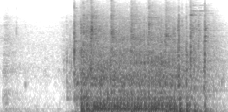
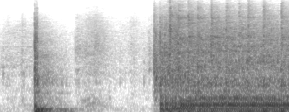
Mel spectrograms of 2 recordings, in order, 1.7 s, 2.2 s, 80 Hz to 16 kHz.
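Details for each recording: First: Husqvarna 240 chainsaw with chain brake engaged (as from kickback): fires and roars about a second then dies as throttle loads the clutch against the locked chain. Chain brake engaged. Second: Husqvarna 240 chainsaw, hard to start and not staying running; brake probably had been on: fires, revs smoothly about two seconds, drops back with no sputter; may just need warming up. Normal running.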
